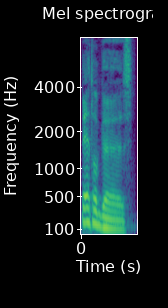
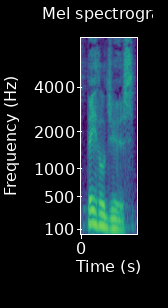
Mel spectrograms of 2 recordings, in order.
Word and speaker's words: Betelgeuse: It's a red supergiant called Betelgeuse, better known to most people these days as Betelgeuse. Don't say it 3 times. In ancient times, before centuries of mispronunciation, its name actually started out as Ibdal Yauza.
